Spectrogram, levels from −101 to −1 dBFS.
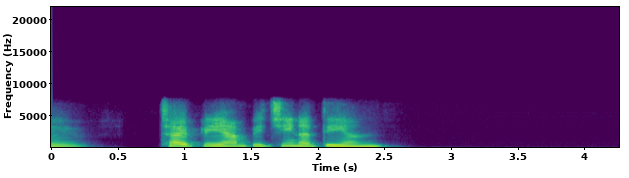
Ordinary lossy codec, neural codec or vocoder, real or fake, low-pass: Opus, 32 kbps; codec, 16 kHz, about 1 kbps, DyCAST, with the encoder's durations; fake; 7.2 kHz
